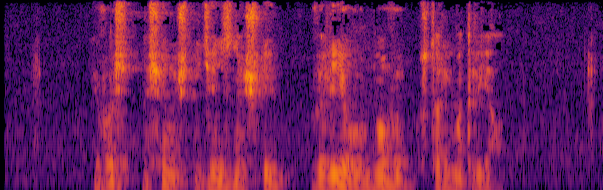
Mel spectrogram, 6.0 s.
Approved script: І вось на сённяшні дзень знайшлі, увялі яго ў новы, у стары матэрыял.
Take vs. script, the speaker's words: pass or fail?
pass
